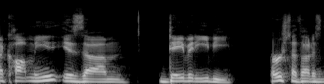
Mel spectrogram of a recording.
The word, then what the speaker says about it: Eby: So I heard Cooper say Eby. I feel like he knows better than I do. He spends a lot of time covering that area. So phonetically, it just doesn't work for me, but that's fine. Eby. Let's go with that.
